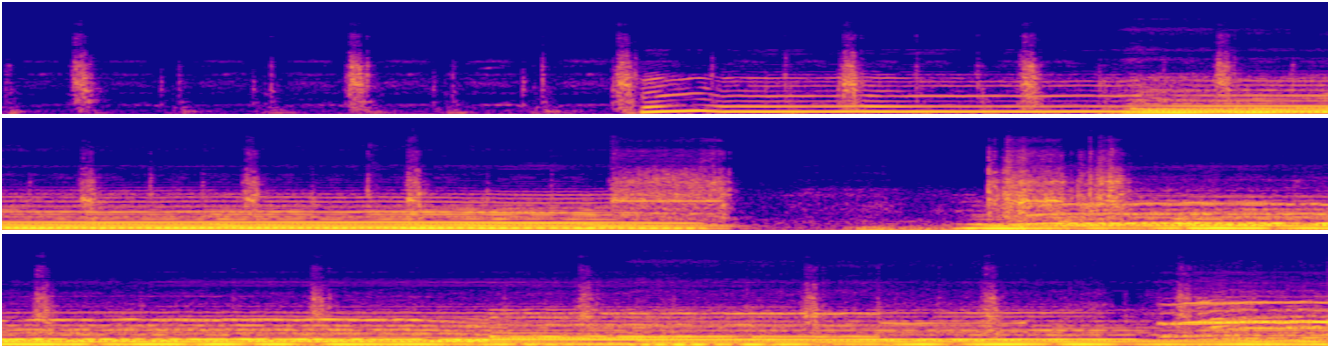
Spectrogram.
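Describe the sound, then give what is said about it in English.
A printer runs: a few clicks, then a loud, steady whirring motor whine with tonal harmonics, a brief drop near the middle, and the mechanism humming back up until the end. “Let's see if I can harmonize with anything else. Let's go. This is my printer.”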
